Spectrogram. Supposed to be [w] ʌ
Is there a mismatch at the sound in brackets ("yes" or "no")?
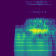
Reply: no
